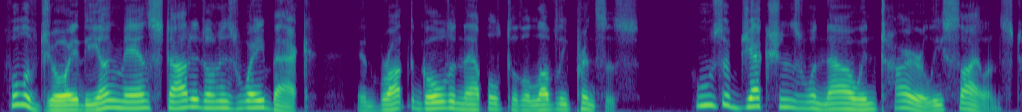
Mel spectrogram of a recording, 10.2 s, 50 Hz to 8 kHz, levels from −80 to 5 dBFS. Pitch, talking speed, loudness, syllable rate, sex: 155 Hz, 155 wpm, -17 LUFS, 4.5 syllables/s, male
